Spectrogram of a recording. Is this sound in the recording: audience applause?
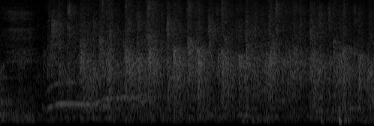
yes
